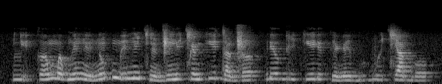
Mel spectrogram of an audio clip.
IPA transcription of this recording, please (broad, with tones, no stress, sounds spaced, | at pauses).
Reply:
lʲ ḛ˧ k ʌ˨˦ m ʌ˧ b ẽ˦ n ẽ˨ n õ˦ k m ḛ˦ n ĩ˦ t͡ɕ ẽ˨ ɖ͡ʐ ĩ˧ ɾʲ ɯ˧ t͡ɕ a˧ ɳ kʲ e˦ d a˨ ɖ͡ʐ ʌ˧ | ɾʲ ʌ˦ o̯ ɡ i˦˨ kʲ e˦ ɾʲ ʌ˨ k e˨ ɳ e˦˨ b u˧ ɡ w ɯ˧ t͡ɕ a˦ b o˧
